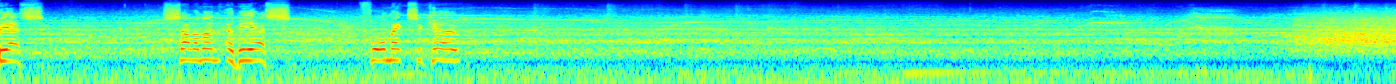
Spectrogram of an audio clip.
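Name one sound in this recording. A large stadium crowd murmurs steadily outdoors.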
